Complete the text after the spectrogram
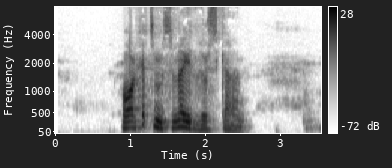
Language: Kabyle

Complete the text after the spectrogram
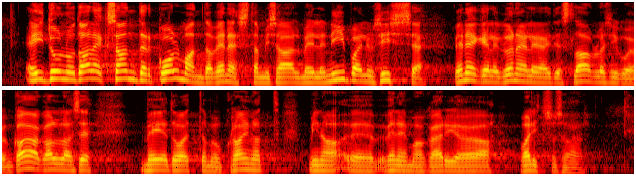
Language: Estonian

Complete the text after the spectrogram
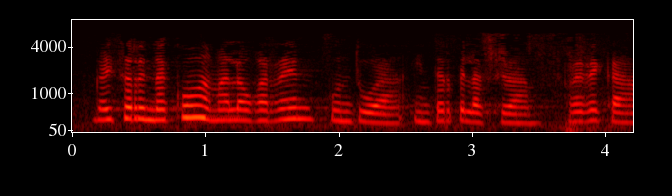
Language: Basque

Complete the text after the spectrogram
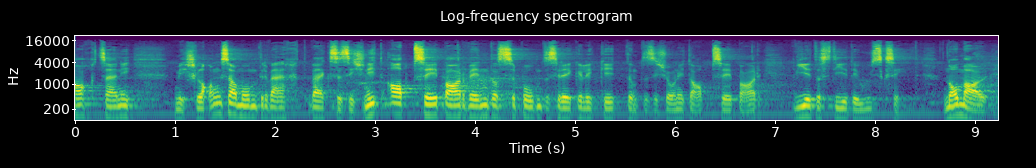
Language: Swiss German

